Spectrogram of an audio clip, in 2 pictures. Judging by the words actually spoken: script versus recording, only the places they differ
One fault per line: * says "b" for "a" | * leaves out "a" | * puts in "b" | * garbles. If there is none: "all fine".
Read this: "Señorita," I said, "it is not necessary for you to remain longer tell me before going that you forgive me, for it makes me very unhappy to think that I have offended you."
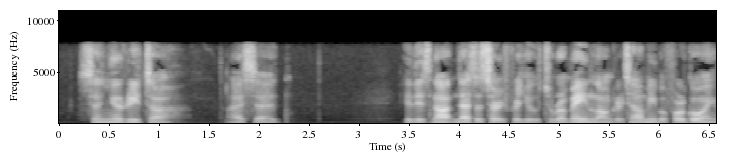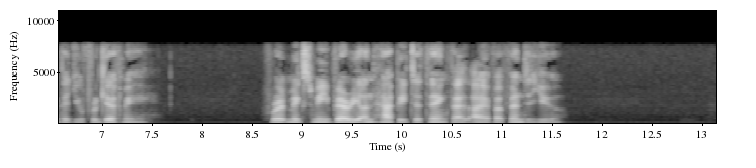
all fine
